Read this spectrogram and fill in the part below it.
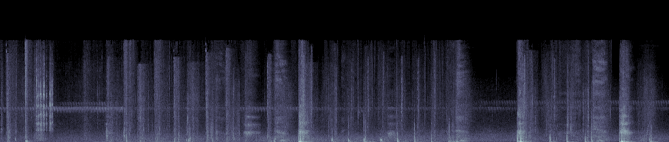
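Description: Footsteps crunch over leaves and twigs on forest ground.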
